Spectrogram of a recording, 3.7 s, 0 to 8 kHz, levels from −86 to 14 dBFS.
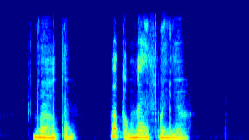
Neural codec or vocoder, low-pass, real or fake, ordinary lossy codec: codec, 44.1 kHz, 1.7 kbps, Pupu-Codec; 7.2 kHz; fake; Opus, 64 kbps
